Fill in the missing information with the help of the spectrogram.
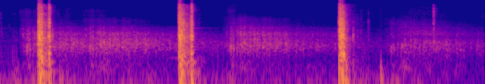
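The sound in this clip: Three sharp, loud shotgun blasts fired at a flushed bird during a bird-dog field trial. Each crack has a short rumbling tail, and the shots are spaced about one and a half seconds apart against a quiet background.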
